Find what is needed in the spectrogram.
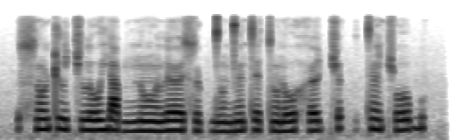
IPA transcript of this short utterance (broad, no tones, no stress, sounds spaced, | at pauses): s õ ʈ l ə c l o j a b n õ l œ s o ʈ d̪ õ d̪ ə̃ t ə t õ ɾ o h œ c | t ə̃ c o b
